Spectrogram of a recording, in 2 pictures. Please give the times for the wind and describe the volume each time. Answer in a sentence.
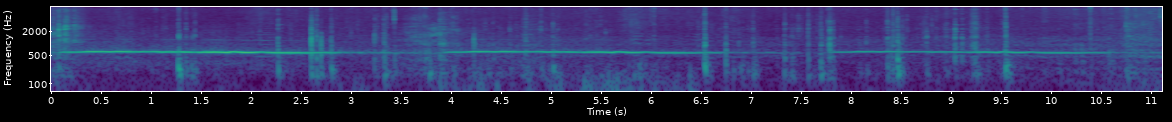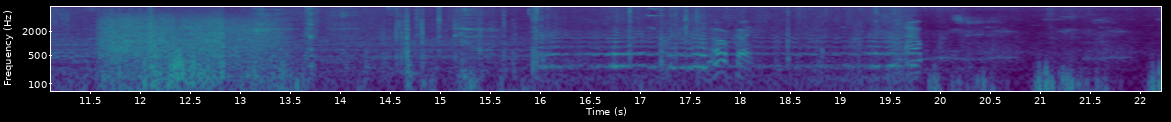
You can hear the wind from 0.0 to 13.5 s, getting quieter.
